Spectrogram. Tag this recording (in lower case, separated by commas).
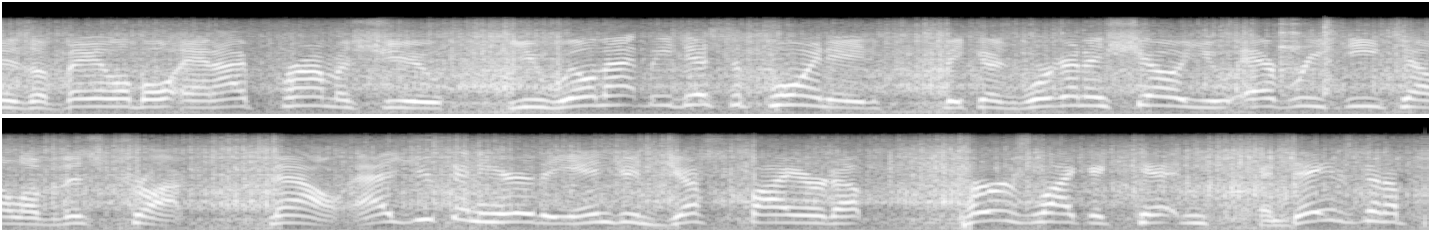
speech, vehicle, truck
